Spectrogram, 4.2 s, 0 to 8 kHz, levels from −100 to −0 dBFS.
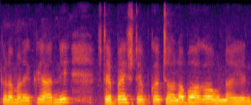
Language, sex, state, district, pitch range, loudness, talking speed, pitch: Telugu, female, Telangana, Hyderabad, 215-235 Hz, -15 LUFS, 145 wpm, 230 Hz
